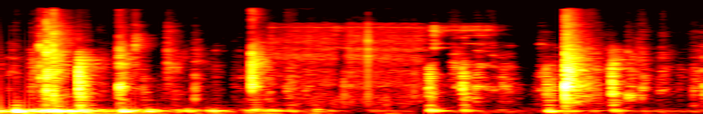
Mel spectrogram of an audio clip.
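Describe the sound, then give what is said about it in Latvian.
The rough paper packaging of a Vaporesso O Small vape device is torn open, a series of crisp rips and crinkles with one longer tearing stretch in the middle, and no voices. “Ok, raujam vaļā.”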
